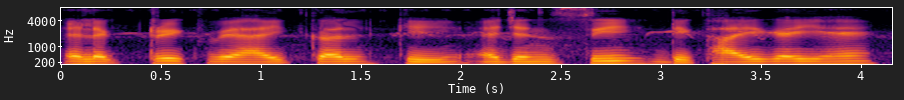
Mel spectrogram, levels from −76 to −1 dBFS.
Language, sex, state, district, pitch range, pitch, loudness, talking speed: Hindi, male, Uttar Pradesh, Lucknow, 115-125 Hz, 120 Hz, -17 LUFS, 100 wpm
